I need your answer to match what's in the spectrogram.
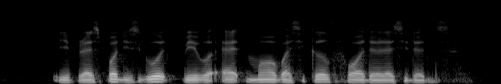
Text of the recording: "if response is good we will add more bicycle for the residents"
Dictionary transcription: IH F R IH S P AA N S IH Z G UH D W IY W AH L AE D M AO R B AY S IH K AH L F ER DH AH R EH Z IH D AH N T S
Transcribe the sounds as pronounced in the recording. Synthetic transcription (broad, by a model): IH F R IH S P AA N IH S G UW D W IY W AH L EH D M AO B AY S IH K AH L F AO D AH R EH S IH D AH N S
